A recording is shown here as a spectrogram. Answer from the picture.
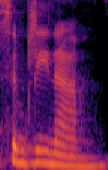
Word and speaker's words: Simply Nam: You have launched a brand called Simply Nam. Yes. Is that how you pronounce it? Yes. Simply Nam.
